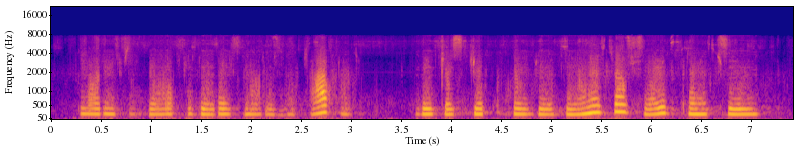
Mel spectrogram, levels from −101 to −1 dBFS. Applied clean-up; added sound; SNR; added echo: neural separator model SepFormer DNS4.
